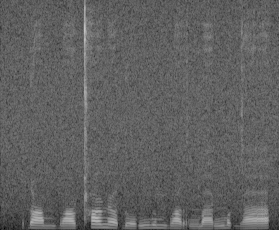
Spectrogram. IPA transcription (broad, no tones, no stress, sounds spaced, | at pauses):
ɗ ɑ m b ɑ ʈʰ ɑ ɳ ʌ ɗ o ŋ͡m ɪ m b ɑ r ŋ͡m a ŋ͡m ʌ ɡ a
